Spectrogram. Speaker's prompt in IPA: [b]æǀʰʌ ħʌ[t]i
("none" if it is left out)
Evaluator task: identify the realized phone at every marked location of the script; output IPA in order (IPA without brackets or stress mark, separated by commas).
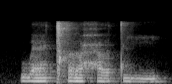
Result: w, t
